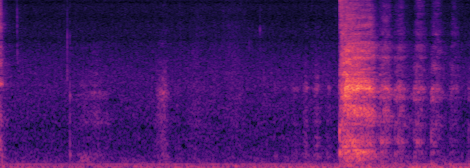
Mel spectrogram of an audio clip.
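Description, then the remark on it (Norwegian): A woman's quiet, faint breathing gives way to one sudden, loud, airy breath, a heavy pant that trails off into softer breaths. “Hun begynner å puste tung, men hun lar seg tung på hans.”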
